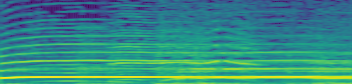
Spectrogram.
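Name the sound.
audience screaming and whooping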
